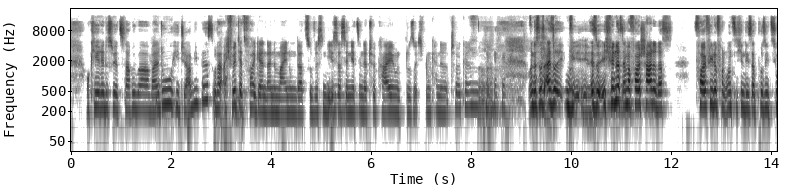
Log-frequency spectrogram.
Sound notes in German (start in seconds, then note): 10.5 Gelächter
